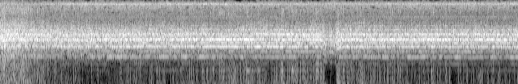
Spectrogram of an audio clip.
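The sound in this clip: A loud, steady high whine and hiss from the Large Hadron Collider being switched back on after an upgrade, holding constant throughout with only a brief dip partway through, with no voices.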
